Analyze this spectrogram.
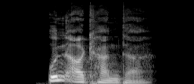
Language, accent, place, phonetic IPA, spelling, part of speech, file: German, Germany, Berlin, [ˈʊnʔɛɐ̯ˌkantɐ], unerkannter, adjective, De-unerkannter.ogg
- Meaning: inflection of unerkannt: 1. strong/mixed nominative masculine singular 2. strong genitive/dative feminine singular 3. strong genitive plural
